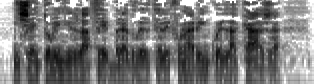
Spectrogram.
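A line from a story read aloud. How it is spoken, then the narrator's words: Grumbling. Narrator (Italian): brontolava il signor Alfio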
